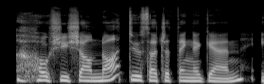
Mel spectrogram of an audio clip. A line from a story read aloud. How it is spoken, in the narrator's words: eagerly rejoined Mrs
